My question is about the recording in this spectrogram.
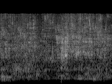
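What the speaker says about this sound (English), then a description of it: "I'm just going to add in a couple of liters of water" Water pours steadily into a wine-making fermenter for a Bergamais wine kit, a broad continuous splashing rush heard up close with no talk over it.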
